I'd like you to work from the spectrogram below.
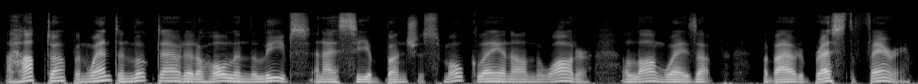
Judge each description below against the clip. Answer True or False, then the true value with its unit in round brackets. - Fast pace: True (215 wpm)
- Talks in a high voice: False (130 Hz)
